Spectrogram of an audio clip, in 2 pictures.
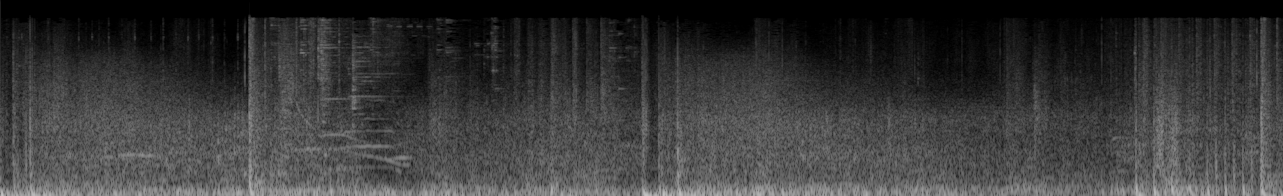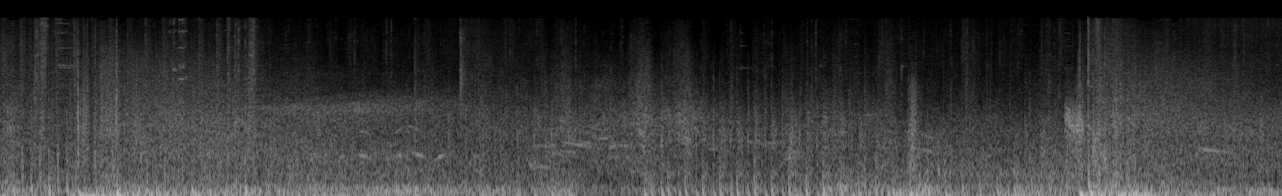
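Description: Gunfire crackles across a battlefield.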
